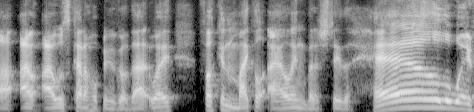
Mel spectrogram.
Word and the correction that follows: Ealy: How do you pronounce it? – Ealy. – Ealy. – Yeah.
